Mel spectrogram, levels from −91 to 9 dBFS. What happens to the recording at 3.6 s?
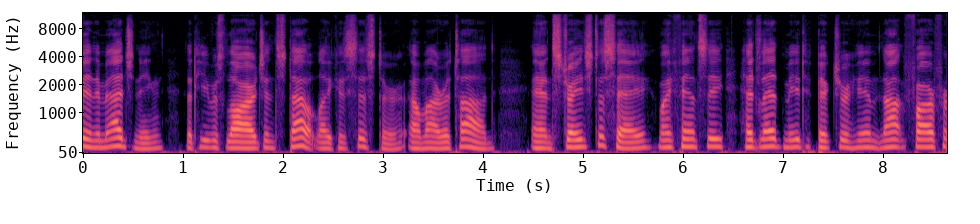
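At 3.55 s there is a single sharp click, visible as a thin vertical line running across the spectrum. The cause is likely dropped samples, with roughly one sample missing from the stream, a tiny fraction of a millisecond. With that value gone, the waveform jumps straight from one level to a later one. The gap is far too brief to remove any of the speech; the abrupt step is what produces the click.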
